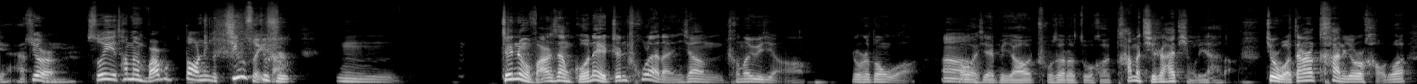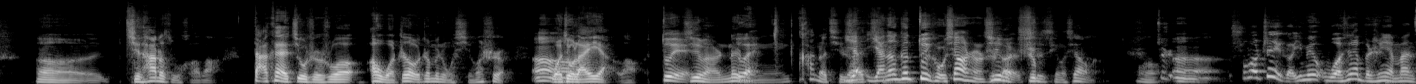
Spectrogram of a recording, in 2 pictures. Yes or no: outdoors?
no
